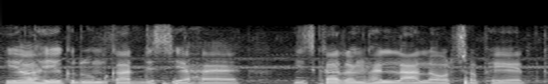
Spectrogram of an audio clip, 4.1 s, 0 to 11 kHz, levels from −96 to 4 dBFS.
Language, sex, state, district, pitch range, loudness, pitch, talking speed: Hindi, male, Jharkhand, Palamu, 110-135 Hz, -19 LUFS, 120 Hz, 175 wpm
